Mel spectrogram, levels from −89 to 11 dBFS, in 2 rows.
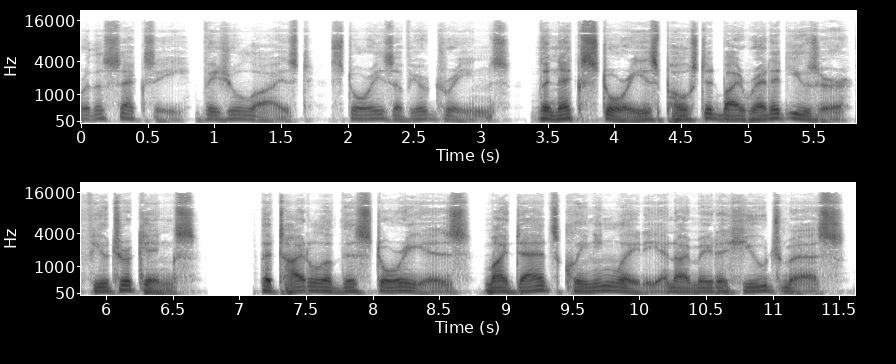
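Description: Throughout the speech, a block size mismatch (truncated) discards each block's tail, producing a steady 46.9 Hz buzz that fits 1024-sample blocks, with speed unchanged.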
